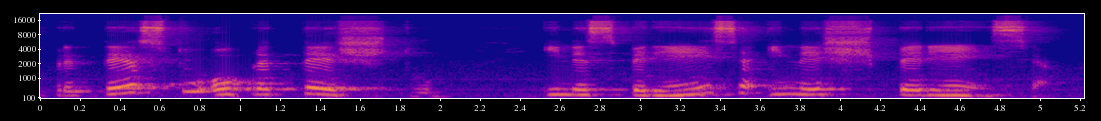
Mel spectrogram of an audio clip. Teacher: podemos ter variação de pretexto ou pretexto inexperiência inexperiência né então tanto pode ser o som C Como che vai depender do dialeto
